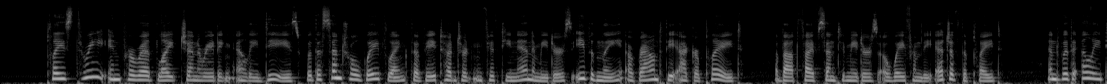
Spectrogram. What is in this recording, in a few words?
Gong Voiceover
